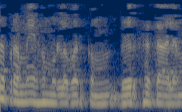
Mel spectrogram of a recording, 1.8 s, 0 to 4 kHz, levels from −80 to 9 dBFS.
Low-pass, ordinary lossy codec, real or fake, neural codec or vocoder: 3.6 kHz; MP3, 16 kbps; real; none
